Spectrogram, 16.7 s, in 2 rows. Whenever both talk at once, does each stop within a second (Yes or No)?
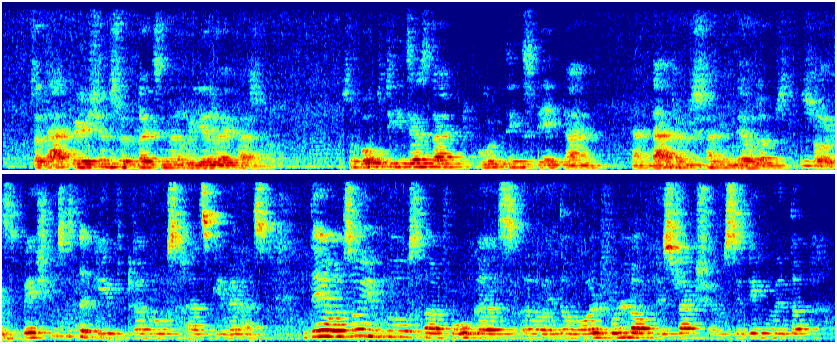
Yes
